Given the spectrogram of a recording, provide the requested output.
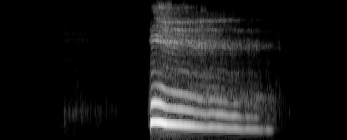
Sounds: Sigh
